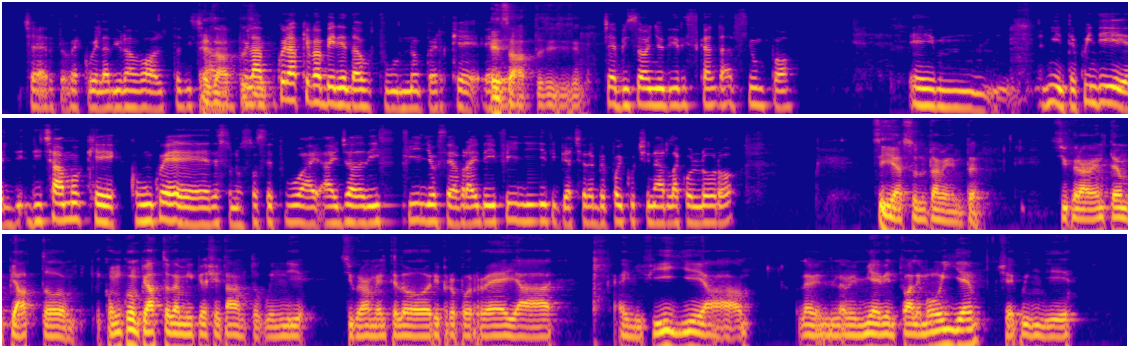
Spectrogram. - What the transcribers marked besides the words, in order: tapping; other background noise; "cioè" said as "cedhe"
- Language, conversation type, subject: Italian, podcast, Qual è un cibo che ti riporta subito alla tua infanzia e perché?
- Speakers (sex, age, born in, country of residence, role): female, 50-54, Italy, Italy, host; male, 20-24, Italy, Italy, guest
